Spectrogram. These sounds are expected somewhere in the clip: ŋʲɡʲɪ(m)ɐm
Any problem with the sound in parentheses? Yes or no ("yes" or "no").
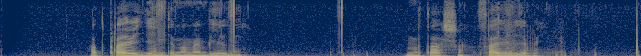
yes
